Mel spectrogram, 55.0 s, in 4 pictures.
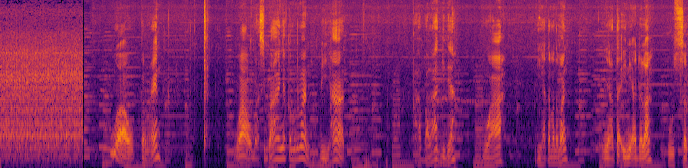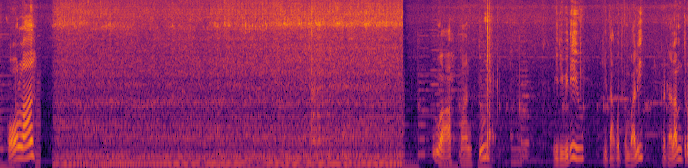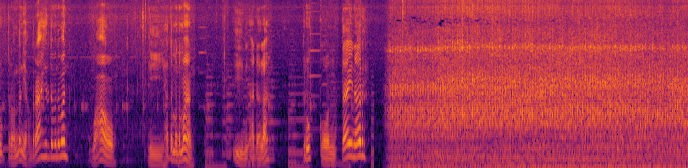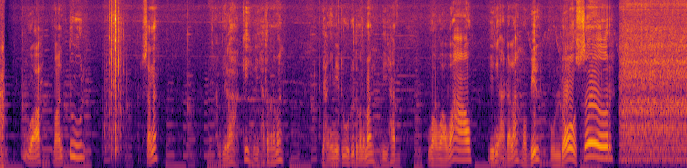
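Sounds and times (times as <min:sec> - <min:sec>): road noise: 0:00.0 - 0:01.9, 0:14.2 - 0:33.7, 0:34.9 - 0:41.7, 0:43.2 - 0:55.0
bus engines humming: 0:00.0 - 0:02.0, 0:14.5 - 0:30.4, 0:35.0 - 0:41.7, 0:53.6 - 0:55.0.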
